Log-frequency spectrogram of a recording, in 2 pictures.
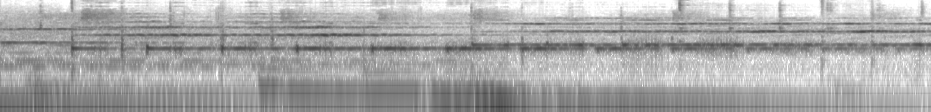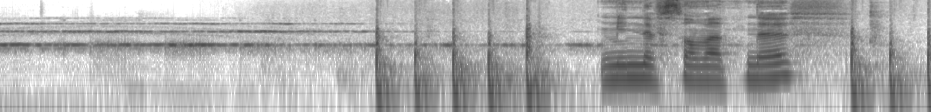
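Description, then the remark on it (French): A quick series of firm knocks on the door of Man Ray's apartment in Paris, made by Lee Miller, rings out after a sustained musical tone fades, followed by a few more knocks as a voice begins speaking. “Lee Miller frappe à la porte de l'appartement de Man Ray.”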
